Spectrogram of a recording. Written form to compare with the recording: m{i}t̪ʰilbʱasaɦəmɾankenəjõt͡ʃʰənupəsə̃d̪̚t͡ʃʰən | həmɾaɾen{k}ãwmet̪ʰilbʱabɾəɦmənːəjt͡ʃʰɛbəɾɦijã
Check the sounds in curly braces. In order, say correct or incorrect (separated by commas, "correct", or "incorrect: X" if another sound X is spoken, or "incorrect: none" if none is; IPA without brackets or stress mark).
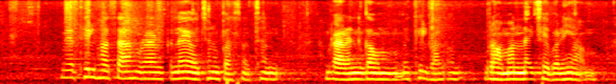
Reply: incorrect: e, incorrect: ɡ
